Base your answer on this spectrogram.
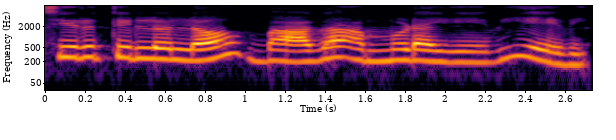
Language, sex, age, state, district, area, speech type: Telugu, female, 18-30, Telangana, Nalgonda, rural, read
